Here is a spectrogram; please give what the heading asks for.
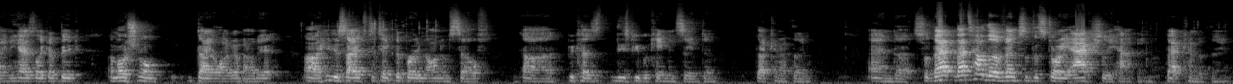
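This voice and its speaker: Bright-voiced young man recapping an anime. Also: on the high side, steady tone, fast, echoey room. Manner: rambling recap with filler words and acted quotes. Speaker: podcast co-host. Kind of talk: casual podcast recap.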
